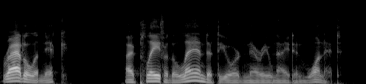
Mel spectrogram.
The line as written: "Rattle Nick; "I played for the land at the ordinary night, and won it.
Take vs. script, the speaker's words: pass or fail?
pass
